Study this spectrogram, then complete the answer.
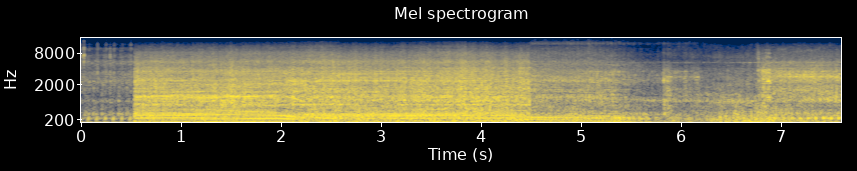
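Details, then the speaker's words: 2001 Suzuki DRZ400S on a test ride, breaking up under load: single-cylinder thumping that coughs and stumbles with a brief power dip, suspected fuel bowl emptying from a dirty carburetor. "It just feels like it's coughing or breaking up a little bit."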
